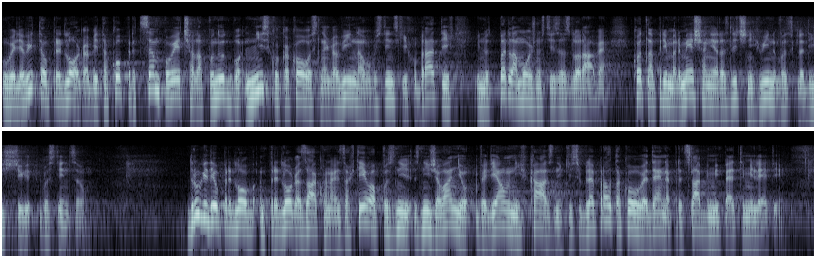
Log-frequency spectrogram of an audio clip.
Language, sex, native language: Slovenian, male, Slovenian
